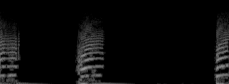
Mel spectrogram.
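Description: A person's voice making short, separate sounds, two of them about a second apart, each trailing off.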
